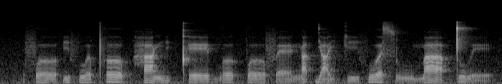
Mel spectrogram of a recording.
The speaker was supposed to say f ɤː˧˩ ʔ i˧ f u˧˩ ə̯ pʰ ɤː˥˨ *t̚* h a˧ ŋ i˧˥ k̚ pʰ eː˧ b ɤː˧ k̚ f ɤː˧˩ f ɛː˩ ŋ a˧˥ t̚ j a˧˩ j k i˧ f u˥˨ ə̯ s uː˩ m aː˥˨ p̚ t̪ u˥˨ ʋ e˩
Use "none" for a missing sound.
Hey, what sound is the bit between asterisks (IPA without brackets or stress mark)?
p̚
